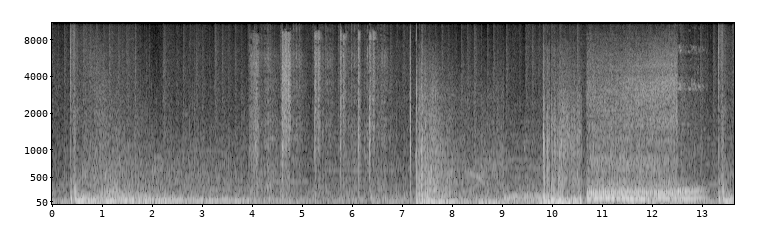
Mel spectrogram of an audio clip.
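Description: Loud explosions and heavy blasts from an Israeli air strike in southern Lebanon, with rumbling booms and crackling bursts running through the whole stretch, a few sharp impacts in the middle.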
